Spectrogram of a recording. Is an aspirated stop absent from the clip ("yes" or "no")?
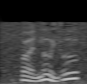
yes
